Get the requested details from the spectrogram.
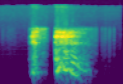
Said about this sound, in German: Dann legen wir auf. Sie hustet zwar, aber ich höre sie nicht reden.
